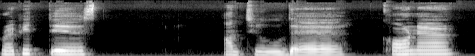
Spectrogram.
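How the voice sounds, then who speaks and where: Very slowly, a woman talks with a non-native accent. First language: not English. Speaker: crochet tutorial maker. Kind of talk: crochet tutorial instruction.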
